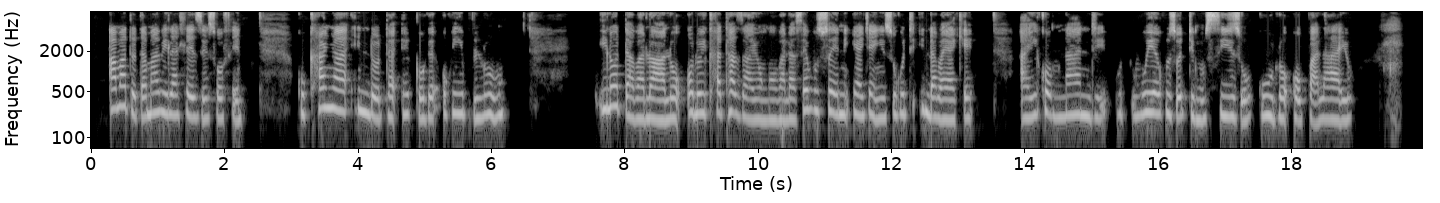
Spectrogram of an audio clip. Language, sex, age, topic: North Ndebele, female, 36-49, health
